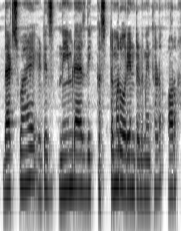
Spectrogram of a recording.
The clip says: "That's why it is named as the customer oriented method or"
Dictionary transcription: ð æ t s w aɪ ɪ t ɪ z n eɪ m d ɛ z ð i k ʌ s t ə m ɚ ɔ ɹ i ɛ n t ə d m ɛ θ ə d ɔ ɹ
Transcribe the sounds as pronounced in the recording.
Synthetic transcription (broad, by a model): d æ t s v aɪ ɪ t ɪ z n eɪ m d ɛ z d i k ʌ s t ə m ɚ ɔ ɹ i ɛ n t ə d m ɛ t ə d ɔ ɹ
